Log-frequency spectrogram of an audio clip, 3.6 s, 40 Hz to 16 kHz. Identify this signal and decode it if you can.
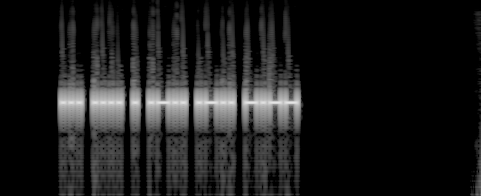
Morse code, heard as a keyed tone, about 40 wpm, 700 Hz. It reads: SHELLY
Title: USA Common Names - 40wpm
